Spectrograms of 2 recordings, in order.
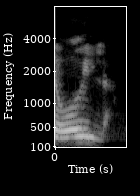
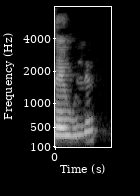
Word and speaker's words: Euler: Para los que nos están viendo por primera vez, así se pronuncia en alemán. Se pronuncia oila. En español diremos Euler, que nos permite hacer esto, producir ecuaciones diferenciales.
